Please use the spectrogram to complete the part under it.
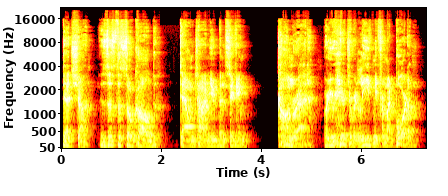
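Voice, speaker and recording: A man's voice: low-pitched, moderate pace, bright, forceful tone, reverberant. An actor playing a huge, earnest and naive shark-man royal in a video game, speaking in stilted, formal and solemnly literal language. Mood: bored, imperious. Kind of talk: scripted game character voice lines.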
